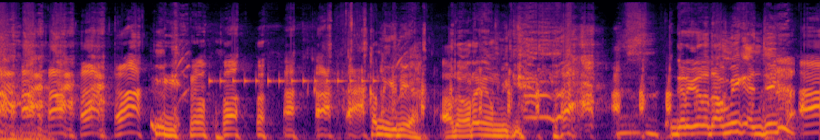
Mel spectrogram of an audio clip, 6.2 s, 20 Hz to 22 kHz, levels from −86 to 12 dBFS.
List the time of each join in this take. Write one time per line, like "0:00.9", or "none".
0:01.2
